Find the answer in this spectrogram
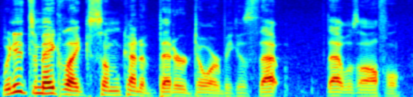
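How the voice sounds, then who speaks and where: A man's voice: medium pitch, big pitch swings, fast, a bit bright, no room sound. Rambling young man narrating his gameplay. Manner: rambling, hesitant, many fillers and restarts. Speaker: gaming video host. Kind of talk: casual Minecraft commentary.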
